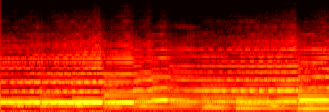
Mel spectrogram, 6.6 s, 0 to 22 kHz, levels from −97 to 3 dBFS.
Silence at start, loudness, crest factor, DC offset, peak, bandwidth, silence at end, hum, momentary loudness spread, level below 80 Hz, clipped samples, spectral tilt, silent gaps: 0 s; -26 LUFS; 12 dB; under 0.1%; -12 dBFS; 6.6 kHz; 0 s; none; 10 LU; -58 dBFS; under 0.1%; -7.5 dB/octave; none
